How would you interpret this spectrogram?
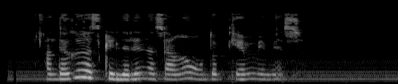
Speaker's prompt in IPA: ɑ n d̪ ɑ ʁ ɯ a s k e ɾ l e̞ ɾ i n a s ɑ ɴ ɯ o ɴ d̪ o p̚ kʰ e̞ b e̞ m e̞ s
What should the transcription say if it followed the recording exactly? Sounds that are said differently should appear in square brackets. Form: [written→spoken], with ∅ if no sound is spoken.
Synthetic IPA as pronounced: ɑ n d̪ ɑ ʁ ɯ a s k e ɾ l e̞ ɾ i n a s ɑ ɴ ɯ o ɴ d̪ o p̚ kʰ e̞ [b→m] e̞ m e̞ s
